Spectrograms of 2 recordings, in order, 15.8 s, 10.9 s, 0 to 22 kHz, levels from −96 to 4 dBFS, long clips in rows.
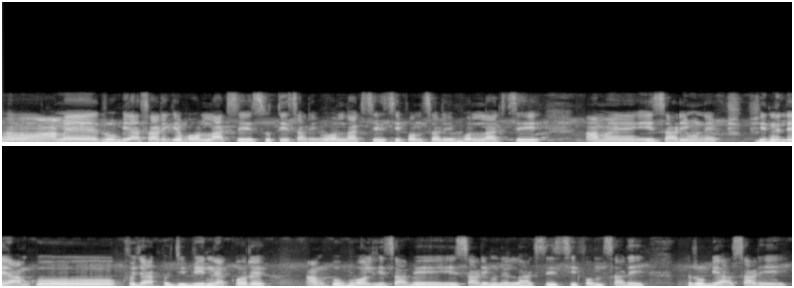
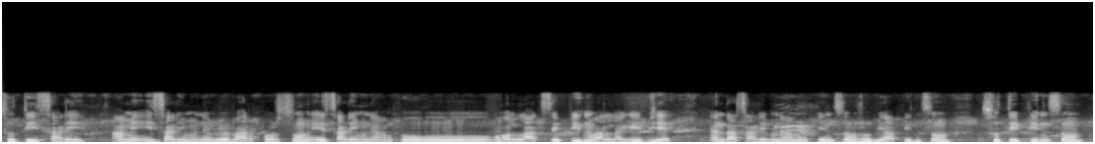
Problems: constant background noise, continuous background conversations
